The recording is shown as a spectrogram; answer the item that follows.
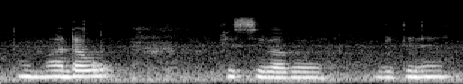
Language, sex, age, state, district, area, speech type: Bodo, female, 30-45, Assam, Kokrajhar, rural, spontaneous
